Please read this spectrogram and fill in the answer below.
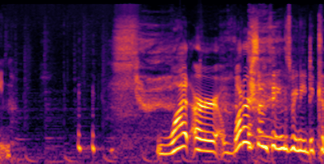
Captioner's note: chuckling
